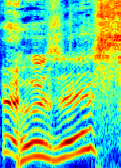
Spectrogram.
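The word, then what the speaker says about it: whoosis: goes it's what's this no no no you don't pronounce that t what's this what's this what's that what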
